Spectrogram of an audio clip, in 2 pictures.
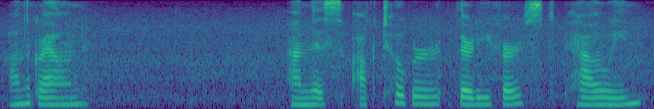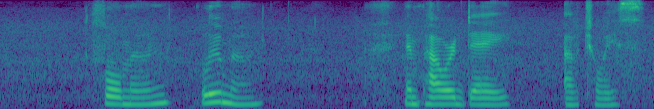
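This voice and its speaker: Slow, mellow woman guiding a meditation. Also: medium pitch, little pitch movement, poor audio. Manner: soothing, measured, with frequent pauses. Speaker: guided imagery host and soul coach. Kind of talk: guided meditation talk. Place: outdoors by a river. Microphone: phone. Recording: faint outdoor ambient noise. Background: faint river ambience.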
